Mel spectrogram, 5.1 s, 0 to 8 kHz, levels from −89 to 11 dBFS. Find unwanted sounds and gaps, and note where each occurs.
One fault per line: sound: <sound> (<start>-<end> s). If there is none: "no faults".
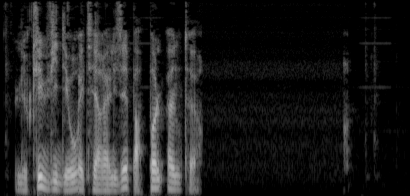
no faults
